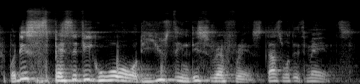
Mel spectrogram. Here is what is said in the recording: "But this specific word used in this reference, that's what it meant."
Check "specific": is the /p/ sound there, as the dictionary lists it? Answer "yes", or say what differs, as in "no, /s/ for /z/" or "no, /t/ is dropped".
yes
